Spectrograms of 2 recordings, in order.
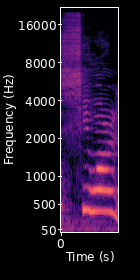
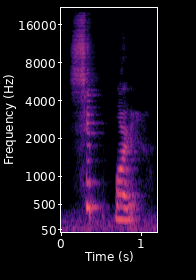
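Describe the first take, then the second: First: No p sound comes before the second syllable. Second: A p sound is kept before the second syllable. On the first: The speaker calls it right. "시월 이렇게 읽어" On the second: The speaker calls it wrong. "십월 이렇게 안 하고"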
